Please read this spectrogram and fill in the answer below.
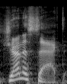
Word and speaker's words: Genesect: But the official pronunciation is Genesect, as in Genesis.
